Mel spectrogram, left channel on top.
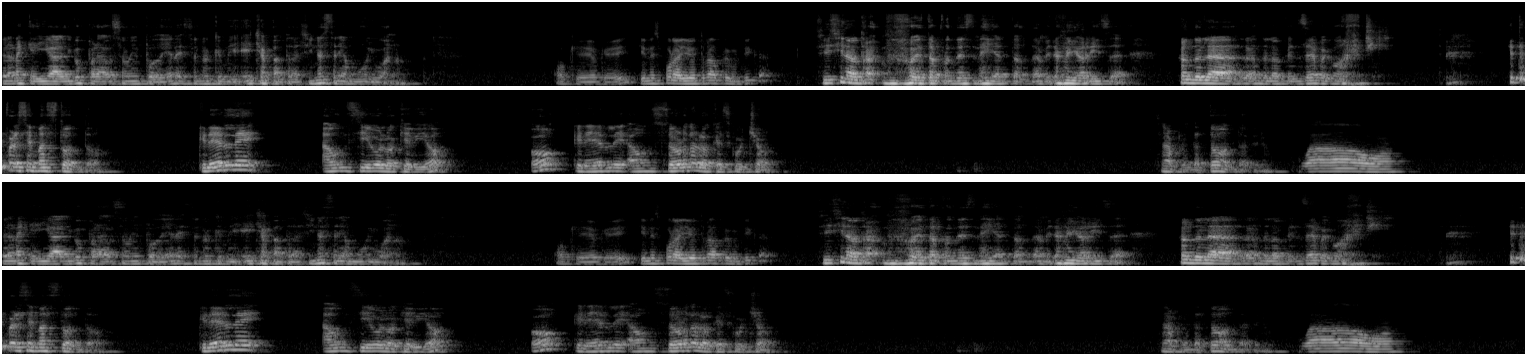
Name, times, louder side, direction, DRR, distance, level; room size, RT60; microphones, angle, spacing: voice 1, 0.0-4.0 8.2-11.4 11.8-13.9 14.4-14.7 15.1-16.2 17.2-17.8 18.4-19.7 20.5-22.9 26.8-28.0, left 2 dB, 65° left, 5 dB, 1.5 m, -28 dB
voice 2, 5.5-7.7 28.2-29.2, left 1 dB, 20° left, 7 dB, 0.9 m, -31 dB
9.1 x 7.0 x 3.0 m, 0.37 s
head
